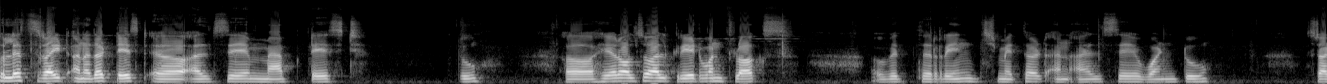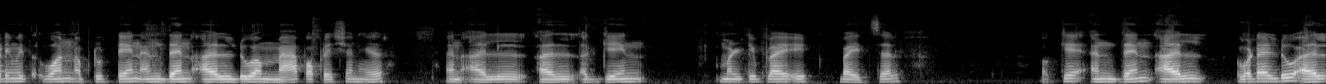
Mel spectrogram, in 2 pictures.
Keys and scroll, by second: 0.5 super+n, 8.0 Return, 16.4 Return.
